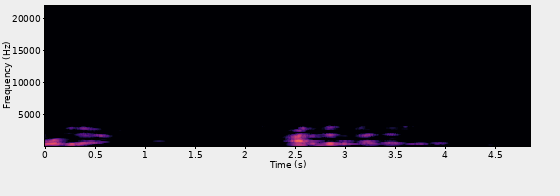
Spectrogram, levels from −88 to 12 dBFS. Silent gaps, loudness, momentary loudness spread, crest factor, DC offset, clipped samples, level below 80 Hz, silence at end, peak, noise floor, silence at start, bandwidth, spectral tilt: 0.69-0.73 s, 0.79-1.08 s, 1.21-1.31 s, 1.39-2.17 s, 2.27-2.37 s; -33 LUFS; 21 LU; 26 dB; under 0.1%; under 0.1%; under -90 dBFS; 1.3 s; -14 dBFS; -65 dBFS; 0 s; 3.2 kHz; 2.5 dB/octave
